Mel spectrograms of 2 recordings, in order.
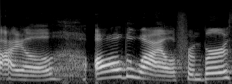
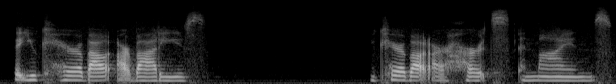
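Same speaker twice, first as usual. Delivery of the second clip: prayer. Real, not acted. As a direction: pray gently to Jesus. Pastor leads closing prayer.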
